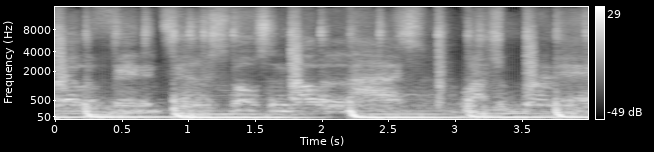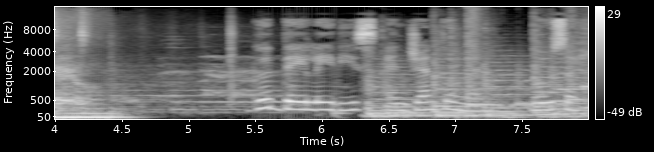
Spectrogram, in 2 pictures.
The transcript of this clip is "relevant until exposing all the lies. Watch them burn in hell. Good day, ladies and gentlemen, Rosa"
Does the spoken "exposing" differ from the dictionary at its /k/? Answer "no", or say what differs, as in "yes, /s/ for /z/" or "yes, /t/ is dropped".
yes, /k/ is dropped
